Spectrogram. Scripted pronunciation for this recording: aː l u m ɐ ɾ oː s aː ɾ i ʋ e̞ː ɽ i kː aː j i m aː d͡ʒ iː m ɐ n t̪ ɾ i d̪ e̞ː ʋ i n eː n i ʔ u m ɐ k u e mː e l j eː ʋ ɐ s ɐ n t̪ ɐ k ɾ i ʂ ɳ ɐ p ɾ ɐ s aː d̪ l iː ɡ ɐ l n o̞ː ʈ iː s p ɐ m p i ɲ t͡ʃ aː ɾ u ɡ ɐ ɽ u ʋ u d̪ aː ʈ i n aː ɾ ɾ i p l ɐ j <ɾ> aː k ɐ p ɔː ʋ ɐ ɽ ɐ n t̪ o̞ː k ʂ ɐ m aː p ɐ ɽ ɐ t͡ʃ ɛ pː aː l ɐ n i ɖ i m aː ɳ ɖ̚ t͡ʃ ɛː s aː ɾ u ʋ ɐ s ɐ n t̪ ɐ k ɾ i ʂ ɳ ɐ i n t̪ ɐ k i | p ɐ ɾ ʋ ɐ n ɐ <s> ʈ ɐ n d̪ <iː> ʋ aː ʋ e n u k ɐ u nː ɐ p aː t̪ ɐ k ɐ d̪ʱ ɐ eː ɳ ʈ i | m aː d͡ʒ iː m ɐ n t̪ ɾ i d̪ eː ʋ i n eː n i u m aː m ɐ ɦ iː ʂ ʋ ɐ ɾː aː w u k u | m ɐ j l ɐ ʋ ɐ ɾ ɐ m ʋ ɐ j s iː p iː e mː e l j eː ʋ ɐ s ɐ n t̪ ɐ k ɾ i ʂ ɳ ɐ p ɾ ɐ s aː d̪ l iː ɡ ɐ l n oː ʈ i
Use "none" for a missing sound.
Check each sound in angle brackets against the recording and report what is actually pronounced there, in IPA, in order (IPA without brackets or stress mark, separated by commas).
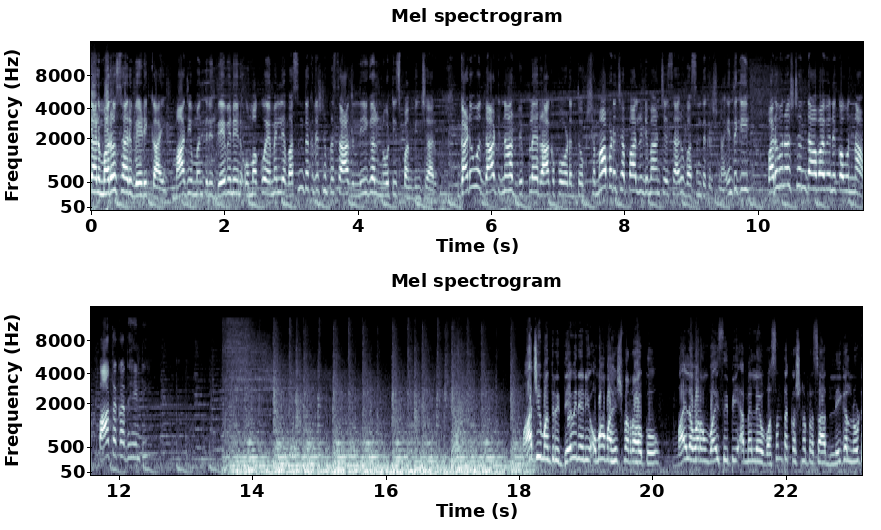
ɾ, ʂ, aː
